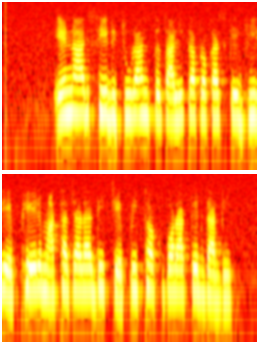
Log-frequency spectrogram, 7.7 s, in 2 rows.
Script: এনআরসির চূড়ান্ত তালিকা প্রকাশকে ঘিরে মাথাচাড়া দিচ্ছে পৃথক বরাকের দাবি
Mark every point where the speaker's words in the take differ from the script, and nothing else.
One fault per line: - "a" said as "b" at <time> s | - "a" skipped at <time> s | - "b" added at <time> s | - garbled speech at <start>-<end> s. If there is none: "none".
- "ফের" added at 4.1 s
